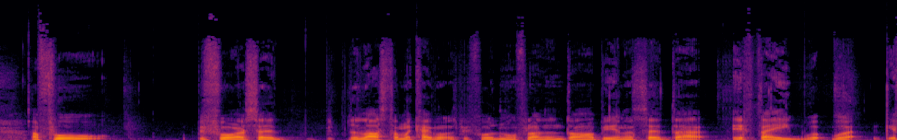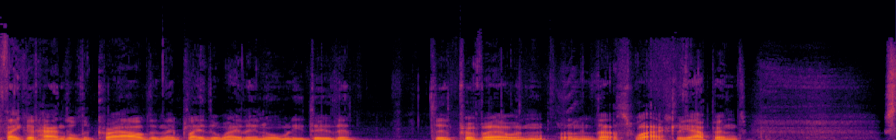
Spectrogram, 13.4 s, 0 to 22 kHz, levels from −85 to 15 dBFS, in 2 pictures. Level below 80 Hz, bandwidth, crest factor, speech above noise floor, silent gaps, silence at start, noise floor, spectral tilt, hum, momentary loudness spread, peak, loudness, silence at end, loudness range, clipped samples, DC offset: -40 dBFS; 16.5 kHz; 20 dB; 37 dB; none; 0 s; -56 dBFS; -7 dB/octave; none; 8 LU; 0 dBFS; -20 LUFS; 0 s; 1 LU; under 0.1%; under 0.1%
